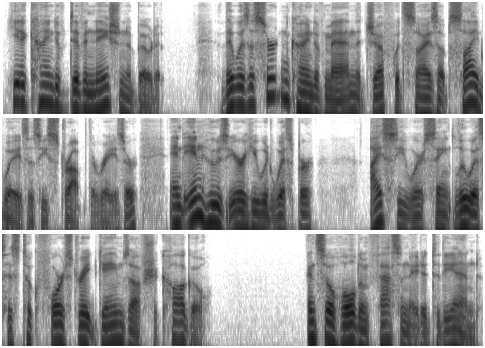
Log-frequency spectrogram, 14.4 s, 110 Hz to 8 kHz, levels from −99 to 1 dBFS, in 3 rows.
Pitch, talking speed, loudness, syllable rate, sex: 110 Hz, 215 wpm, -19 LUFS, 6.0 syllables/s, male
